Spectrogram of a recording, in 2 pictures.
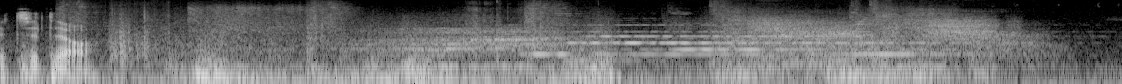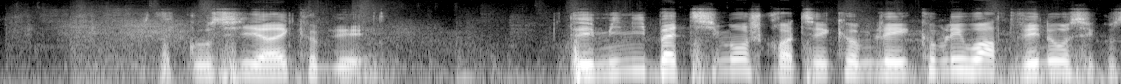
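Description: Magical spell effects whoosh and crackle during a fight.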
